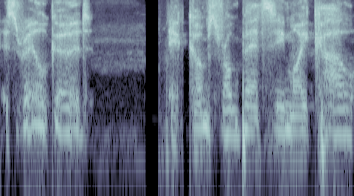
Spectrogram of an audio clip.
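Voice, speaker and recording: This is a put-on character voice with a raspy edge. It moves at a fairly slow pace. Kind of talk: folksy, plain-spoken.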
